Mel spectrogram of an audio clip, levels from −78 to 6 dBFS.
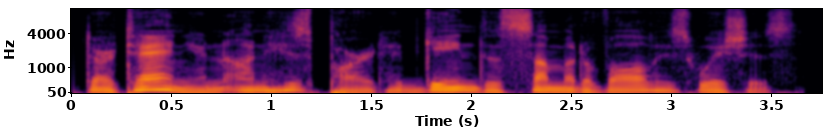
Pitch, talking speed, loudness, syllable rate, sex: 105 Hz, 190 wpm, -19 LUFS, 4.8 syllables/s, male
